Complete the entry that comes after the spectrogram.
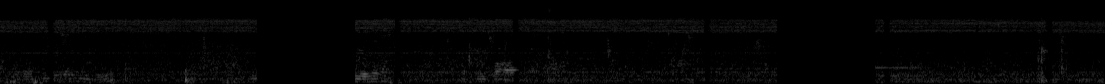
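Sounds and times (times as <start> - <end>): insects droning: 0.0 - 2.6, 3.6 - 7.8, 8.8 - 11.0.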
